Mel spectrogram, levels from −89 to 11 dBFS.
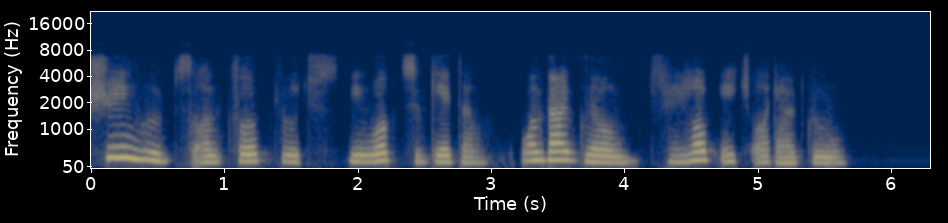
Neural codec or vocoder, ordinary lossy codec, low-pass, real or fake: codec, 16 kHz, 0.5 kbps, FreqCodec, larger model; Opus, 16 kbps; 7.2 kHz; fake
